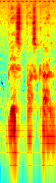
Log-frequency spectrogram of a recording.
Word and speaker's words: Blaise Pascal: Blaise Pascal, pronunciación en francés, que nació en 1623 y desencarnó en 1662.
